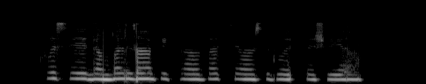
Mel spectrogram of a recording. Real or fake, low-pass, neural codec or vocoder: fake; 7.2 kHz; codec, 44.1 kHz, 2.6 kbps, SNAC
